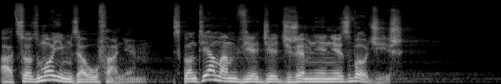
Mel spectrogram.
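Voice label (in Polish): Intro, Polish; Yunara; bloom minigame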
